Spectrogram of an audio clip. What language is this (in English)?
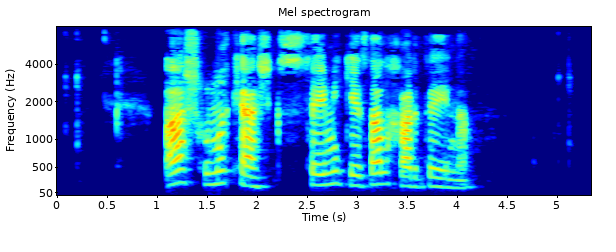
Svan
